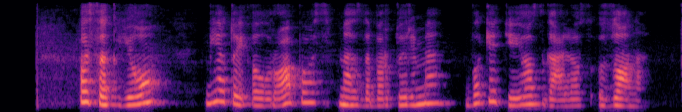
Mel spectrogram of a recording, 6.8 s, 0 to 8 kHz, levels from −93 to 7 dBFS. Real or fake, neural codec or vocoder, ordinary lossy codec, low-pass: fake; vocoder, 22.05 kHz, 80 mel bands, WaveNeXt; AAC, 48 kbps; 7.2 kHz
